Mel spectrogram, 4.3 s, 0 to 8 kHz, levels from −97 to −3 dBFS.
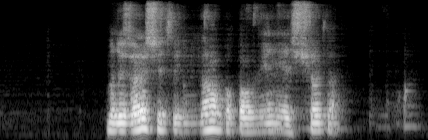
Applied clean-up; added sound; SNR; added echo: neural mask model DeepFilterNet 3.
